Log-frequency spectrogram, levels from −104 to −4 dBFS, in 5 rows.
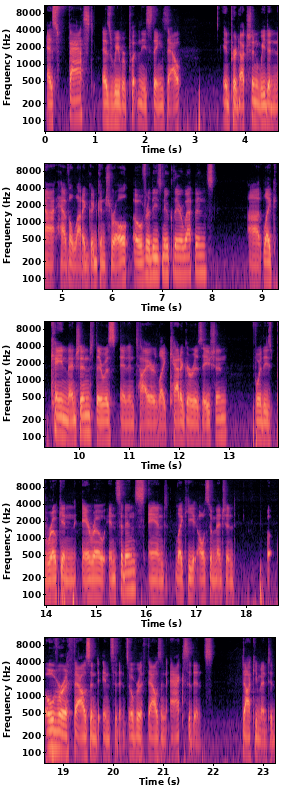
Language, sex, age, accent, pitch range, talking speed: English, male, 20-39, American, 90-105 Hz, 135 wpm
